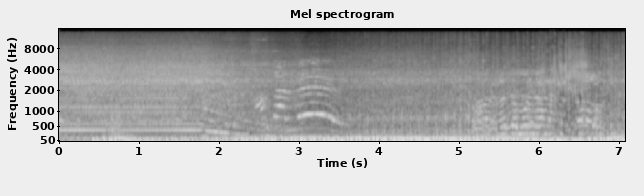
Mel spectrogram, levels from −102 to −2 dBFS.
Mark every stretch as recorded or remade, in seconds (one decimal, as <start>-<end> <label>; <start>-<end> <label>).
0.0-6.0 recorded; 6.0-6.6 remade; 6.6-7.1 recorded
